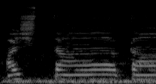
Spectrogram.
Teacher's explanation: اب ایک زبر رہ گیا، الف خالی ہو گیا، پھر الف خالی سے پہلے ایک زبر ہے تو الف مدہ بنا، اسے ہم نے ایک الف کی مقدار کھینچنا ہے، اس وجہ سے ہم اسے کھینچ رہے ہیں۔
